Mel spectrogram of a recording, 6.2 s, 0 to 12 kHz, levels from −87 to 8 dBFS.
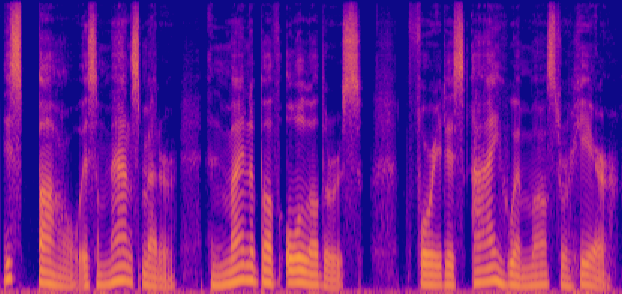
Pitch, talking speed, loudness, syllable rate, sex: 120 Hz, 185 wpm, -22 LUFS, 4.9 syllables/s, male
